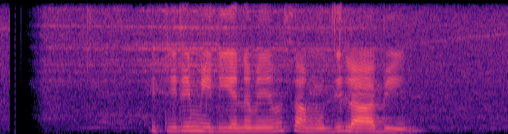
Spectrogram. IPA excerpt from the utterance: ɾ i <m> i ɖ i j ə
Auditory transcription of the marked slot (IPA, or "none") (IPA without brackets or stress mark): m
